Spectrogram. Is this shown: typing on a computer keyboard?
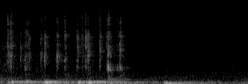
yes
